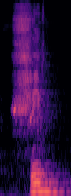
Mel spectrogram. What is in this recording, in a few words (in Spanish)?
"allá", Mixe, hombre; INALI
